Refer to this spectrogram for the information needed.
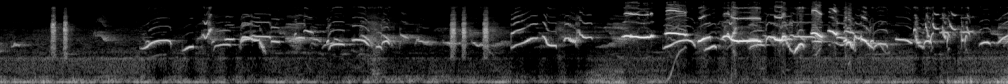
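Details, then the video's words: Several territorial oriental magpie-robins singing agitatedly against each other: dense overlapping high whistles, trills and sharp chattering notes, some loud bursts, over a faint low hum. "KACER RIBUT"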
